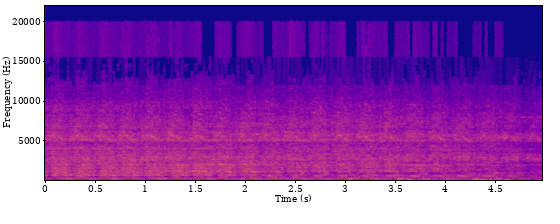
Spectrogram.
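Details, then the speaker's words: Subaru STi project engine before its first start, fuel pump and crank sensor disconnected, gauge showing zero oil pressure: steady, even starter cranking with no firing, spun over to build oil pressure. "You're gonna smoke the battery. So what we're doing right now is no different if the fuel pump and the crank sensor was connected."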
